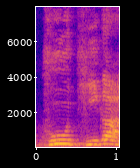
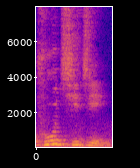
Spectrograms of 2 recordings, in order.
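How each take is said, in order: First: The second syllable begins with a 'd' sound. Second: The second syllable begins with a 'j' sound. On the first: The speaker calls it wrong. "구디가 아니고" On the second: The speaker calls it right.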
